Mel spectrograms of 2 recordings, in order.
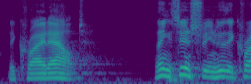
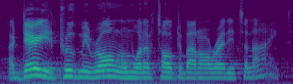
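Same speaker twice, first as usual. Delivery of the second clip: usual speaking voice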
